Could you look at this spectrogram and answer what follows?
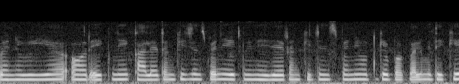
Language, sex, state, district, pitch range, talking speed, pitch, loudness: Hindi, female, Chhattisgarh, Kabirdham, 220-235 Hz, 325 wpm, 230 Hz, -14 LUFS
